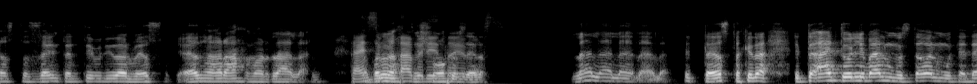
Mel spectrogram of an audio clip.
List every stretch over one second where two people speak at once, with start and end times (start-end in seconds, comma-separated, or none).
3.6-4.9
